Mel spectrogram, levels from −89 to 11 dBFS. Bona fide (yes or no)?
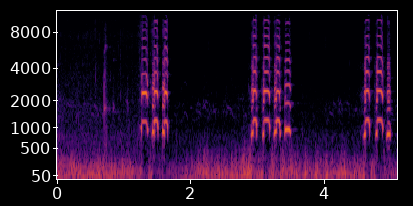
yes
